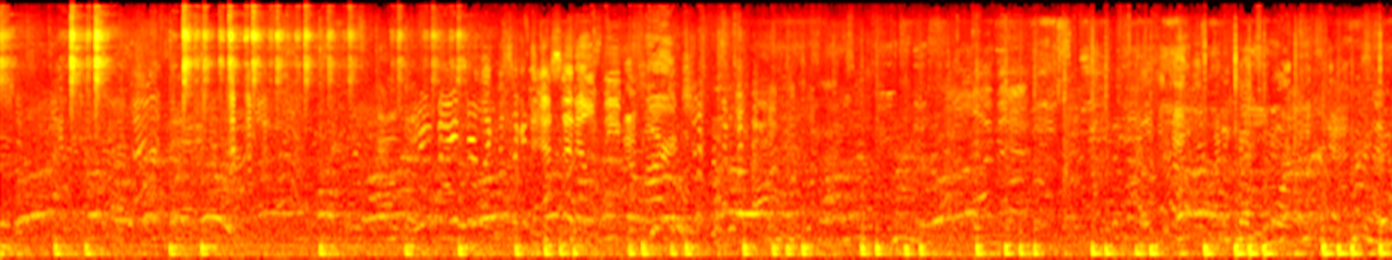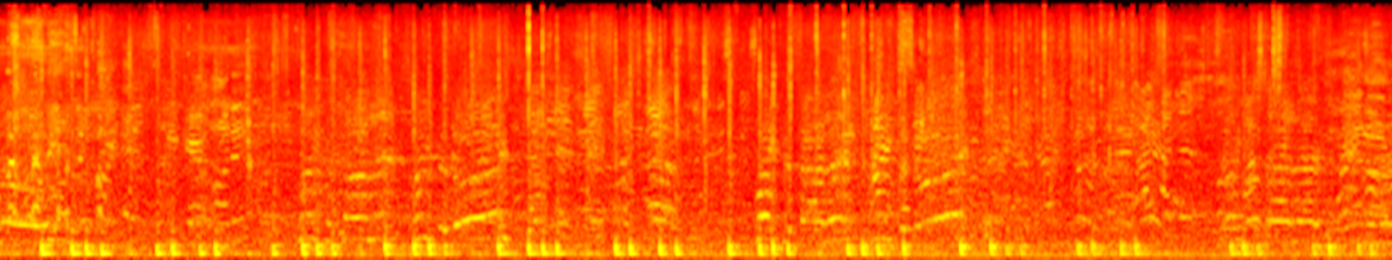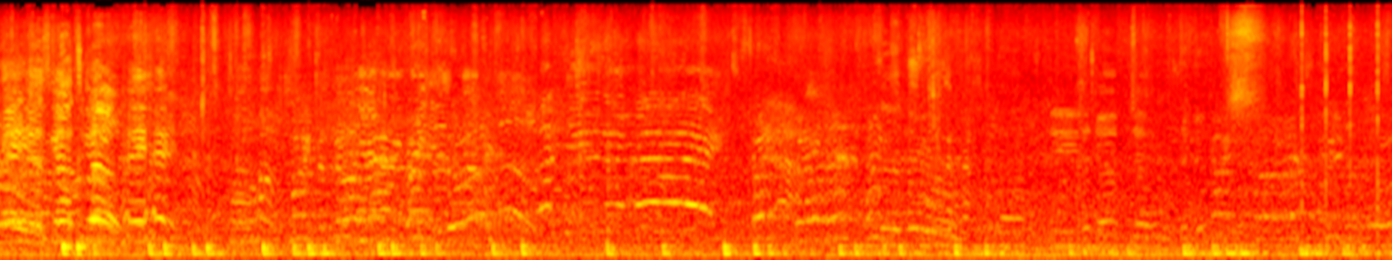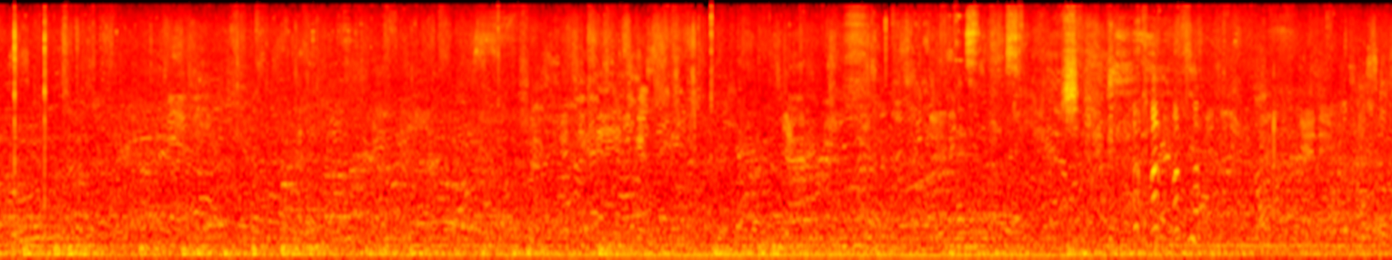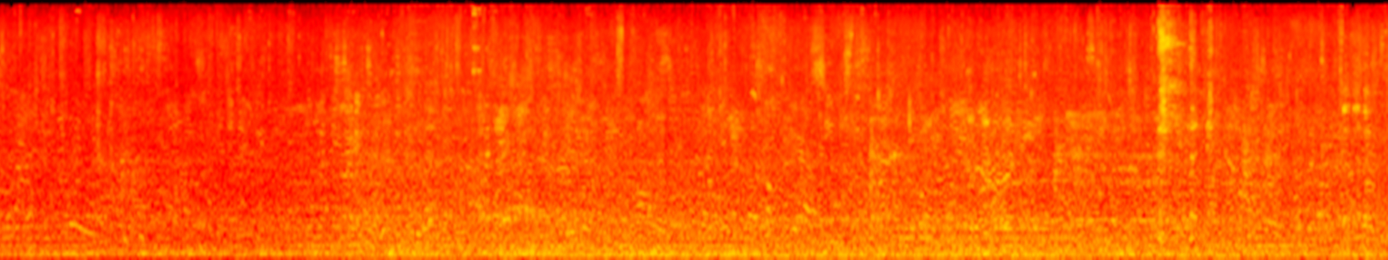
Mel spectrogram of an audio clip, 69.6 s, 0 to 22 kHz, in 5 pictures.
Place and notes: Sounds from the protest "March for our Lives" in New York City.
Zoom H6
New York, NY, USA, 24 March 2018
